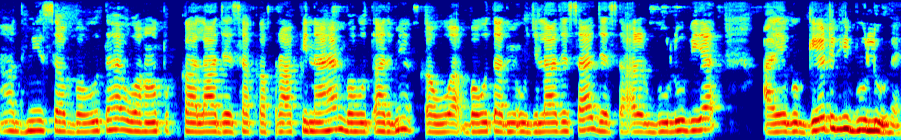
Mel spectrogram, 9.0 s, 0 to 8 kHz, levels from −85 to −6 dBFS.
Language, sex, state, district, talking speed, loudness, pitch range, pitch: Hindi, female, Bihar, Bhagalpur, 195 wpm, -16 LUFS, 185-210 Hz, 195 Hz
